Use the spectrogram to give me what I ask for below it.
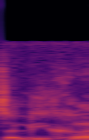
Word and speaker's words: زلیخا: زلیخا، اصل تلفظ زلیخا ہے لیکن کچھ لوگوں کو تھوڑا سا بار پڑتا ہے اس لیے زلیخا ہی کہتا ہوں۔ زلیخا یوسف کے لیے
